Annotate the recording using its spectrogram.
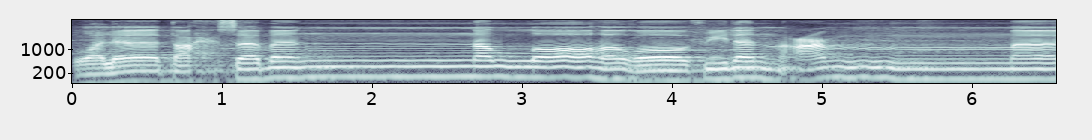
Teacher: نون مشدد اور میم مشدد میں ہمیشہ غنّہ ہوتا ہے۔ اس غنّہ کی مقدار ایک الف یعنی 2 حرکات کے برابر ہوتی ہے، تو ہم اس کو یہاں پر غنّہ کر کے پڑھیں گے۔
